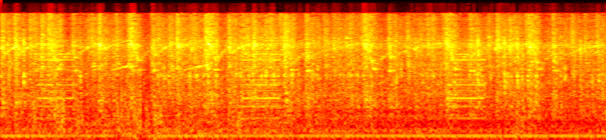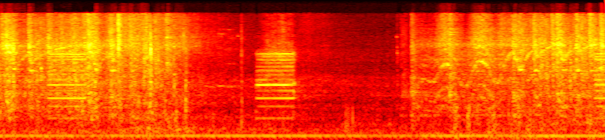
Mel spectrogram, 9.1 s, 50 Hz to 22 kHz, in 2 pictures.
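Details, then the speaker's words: Volvo diesel with 286,000 miles, cold start at about 2 degrees; fires up and settles into a steady, even low rumble at idle, with intermittent beeping in the background; normal cold idle. "how dare you um she fired up hey"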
